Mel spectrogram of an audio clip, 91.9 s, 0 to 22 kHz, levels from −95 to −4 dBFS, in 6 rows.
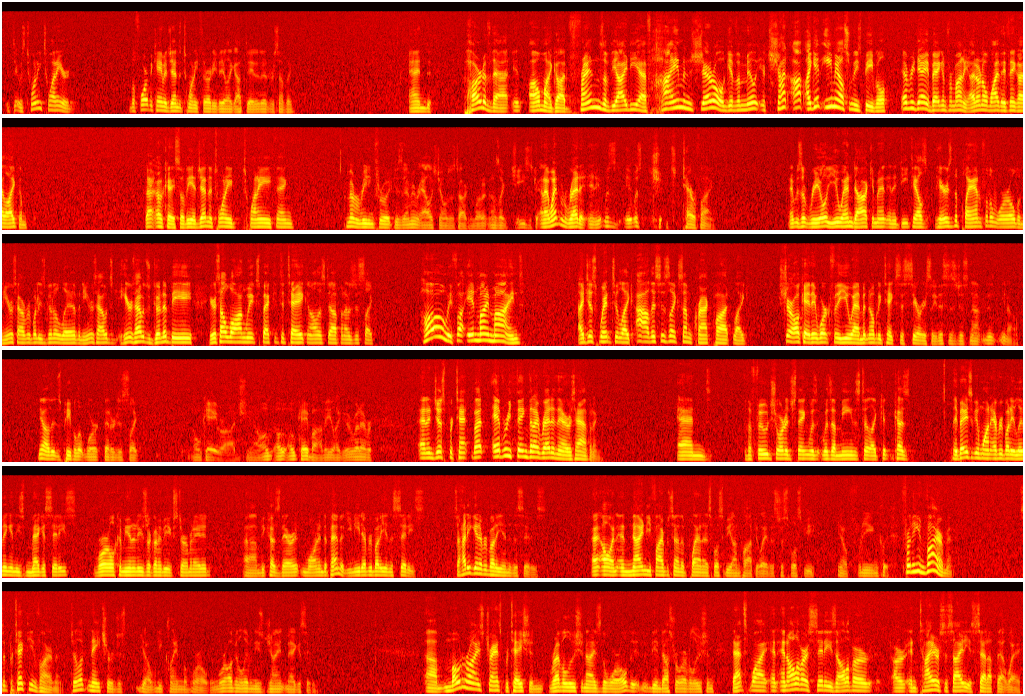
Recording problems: hiss; noticeable; throughout; 20 dB below the speech

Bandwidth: 15 kHz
